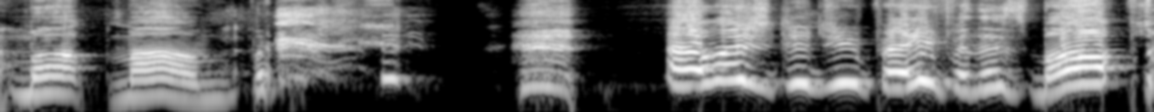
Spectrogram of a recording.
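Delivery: high, loud, drawn-out disbelief cracking into laughter; mock-anguished plea, slow and squeaky; exasperated laughing. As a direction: wail the question through helpless laughs. Exasperated repeat, breaking into laughter.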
